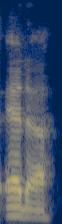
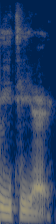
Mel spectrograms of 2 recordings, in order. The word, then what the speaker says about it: ETA: ETA or Eda I actually reached out to Eda to find out the official answer and it's pronounced Eda not ETA not that yeah it doesn't matter right nobody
